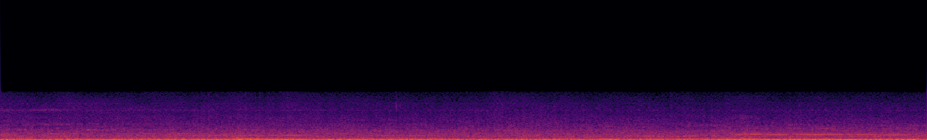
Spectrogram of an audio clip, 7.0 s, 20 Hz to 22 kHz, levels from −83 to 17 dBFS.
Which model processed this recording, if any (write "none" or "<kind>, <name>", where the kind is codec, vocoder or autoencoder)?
codec, DAC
